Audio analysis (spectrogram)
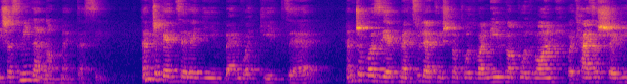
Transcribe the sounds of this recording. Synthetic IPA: eʃɛst̪mind̪ɛnːɒpmɛ̰k̚t̪ɛ̰sḭ | nɛmt͡ʃɒkɛcsɛɾɛɟːeːvbɛnvɒckeːt̪sɛr | nɛmt͡ʃɒkɒzeːrt̪mɛrt̪sylɛt̪eːʃnɒpo̞d̪vɒnːeːvnɒpo̞d̪vɒnvɒchaːzɒʃːaːɡi

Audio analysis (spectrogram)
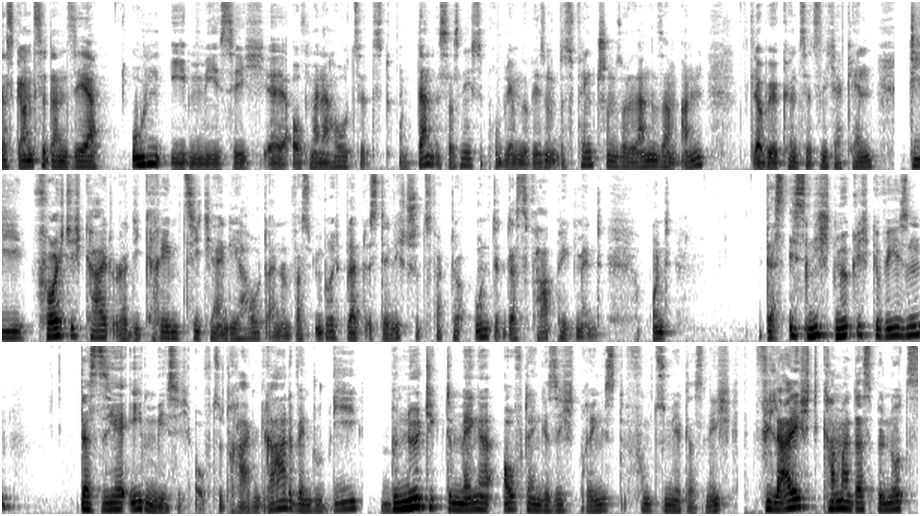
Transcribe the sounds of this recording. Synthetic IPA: d̥asɡ̥ant͡sədanzeːɐ | ʔʊneːbm̩mɛːsɪçʔɛːʔa̰ʊfmaɪnɐɦaʊtz̥ɪ̰t͡stʔʊnt̚d̥anɪ̰std̥asnɛːçstə̥pʁ̥obleːmɡəveːzn̩ʊ̰ntd̥asfɛŋk̚tʃoːnzoːlaŋzaːmʔa̰nɪçɡ̥laʊbəiːɐkʰœnənsjɛt͡snɪçtɛɐkʰɛnənd̥iːfɔʏçtɪçkʰaɪtʔo̰ːdɐdiːkʁ̥eːmt͡siːtʰjaːɪndiːɦaʊtʔa̰ɪnʊntv̥asʔyːbʁɪçb̥laɪp̚tɪ̰std̥eːɐlɪçtʃʊt͡sfak̚toːɐʊntd̥asfaɐpʰɪɡmɛ̰ntʔʊnt | d̥asɪstnɪçtmøːklɪçɡ̥əveːzn̩ | d̥asz̥eːɐʔeːbm̩mɛːsɪ̰çʔa̰ʊft͡sutʁ̥a̰ːɡŋ̩ɡəʁaːdəvɛnduːdiː | bənøːtɪktəmɛŋəʔaʊfd̥aɪnɡəzɪçt̚b̥ʁɪŋstfʊŋk̚t͡sjoniːɐt̚d̥asnɪçtfɪlaɪçtkʰanmandasb̥ənʊt͡s̩

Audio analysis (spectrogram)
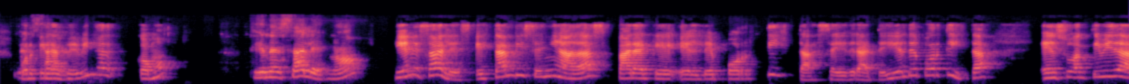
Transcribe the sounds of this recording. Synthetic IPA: po̞ɾkelazβeβiðaskomo | t̪jenesalesno | t̪je̞nesale̞sest̪and̪ise̞ɲaðaspaɾakeʔːld̪e̞po̞ɾt̪ist̪aseiðɾat̪eie̞ld̪e̞po̞ɾt̪ist̪a | ensuak̚t̪iβiða

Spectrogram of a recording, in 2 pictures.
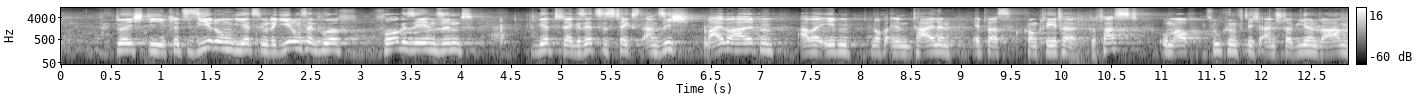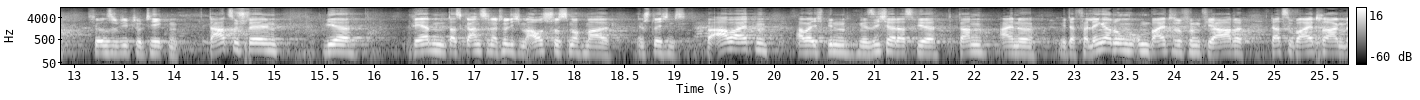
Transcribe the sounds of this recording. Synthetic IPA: d̥ʊɐçd̥iːpʁ̥ɛt͡siziːʁ̞ʊŋəndiːjɛt͡stɪmʁeɡiːʁʊŋsɛntv̥ʊɐfː | oːɐɡəzeːənzɪnt | vɪɐt̚d̥eːɐɡəzɛt͡səstʰɛksta̰nzɪçb̥aɪbəhaltn̩ʔa̰ːβɐʔeːbm̩nɔχɪ̰ntʰaɪlənʔɛtv̥askʰɔŋkʁ̥eːtɐɡ̥əfast | ʔʊmaʊxt͡suːkʰʏnftɪçʔa̰ɪnənʃtabiːlənʁaːmənfyːɐʊnzəʁəbibliotʰeːkŋ̩ | d̥aːɐt͡suʃtɛlən | viːɐ | veːɐdn̩dasɡ̥ant͡sənatʰyːɐlɪçɪmʔa̰ʊsʃʊsnɔχmaːlʔɛntʃpʁ̥ɛçn̩tb̥əʔa̰ɐbaɪtn̩ʔaːbɐɪçb̥ɪnmiːɐzɪçɐɾasv̥iːɐd̥anʔa̰ɪnə | mɪt̚d̥eːɐfɛɐlɛŋəʁʊŋʊmvaɪtəʁəfʏnfjaːʁəd̥at͡suːbaɪtʁ̥aːɡŋ̩

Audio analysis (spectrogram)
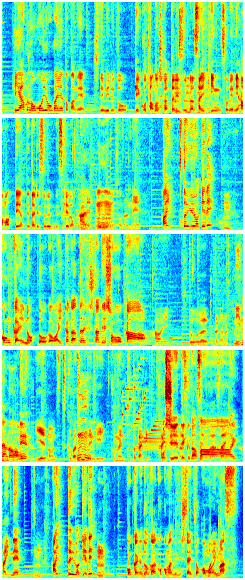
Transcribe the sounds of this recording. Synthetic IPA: hejamɯ̟no̞ːmo̞jo̞ːɡajat̪o̞kane̞ | ɕi̥t̪e̞mʲiɾɯ̟t̪o̞ke̞kːo̞ːt̪ano̞ɕi̥kat̪ːaɾʲisɨɾɯkasaikʲĩɰso̞ɾe̞ɲ̟ihamat̪ːe̞jat̪ːe̞t̪aɾʲisɨɾɯ̟̃nd̪e̞sɨ̥ke̞d̪o̞̰haiɯ̟̃ɴso̞ːd̪ane | hait̪o̞jɯ̟ːβake̞d̪e̞kõ̞ŋkaino̞d̪o̞ːɡaβ̞aikaɡad̪aɕi̥t̪ad̪e̞ɕo̞ːkahaid̪̥oːd̪at̪ːakanamʲĩnːano̞neie̞noːt͡sɨ̥t͡sɨ̥kɯbaɕɯ̃eçʲiko̞mẽ̞nt̪ot̪o̞kaɲḭkaoɕie̞t̪e̞kɯ̟d̪asaaaiihaine̞ | hait̪o̞ɯ̟ːβake̞d̪e̞ɯ̃ | kõ̞ŋkaino̞d̪o̞ːɡaako̞ko̞mad̪e̞ɲ̟iɕi̥t̪ait̪o̞̰ʔo̰mo̞imasɨ̥

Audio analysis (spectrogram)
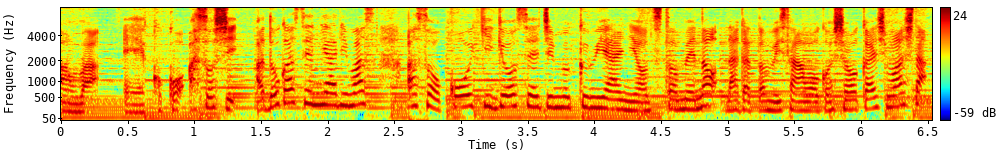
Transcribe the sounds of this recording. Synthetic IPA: ãβa̰ | eːko̞ko̞ʔaso̞ɕiad̪o̞ɡase̞ɲ̟iaɾʲimasɨ̥aso̞ko̞ːikʲiɡʲo̞ːse̞ːʑimɯ̟kɯ̟mʲiaiɲ̟io̞t͡sɨ̥t̪o̞me̞no̞naɡat̪o̞mʲisãɰ̃o̞ɡo̞ɕo̞ːkaiɕimaɕi̥t̪a

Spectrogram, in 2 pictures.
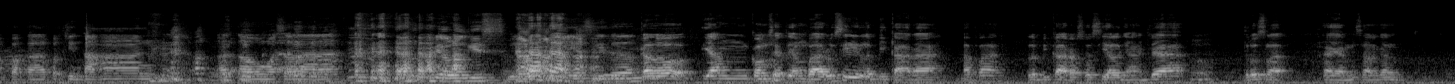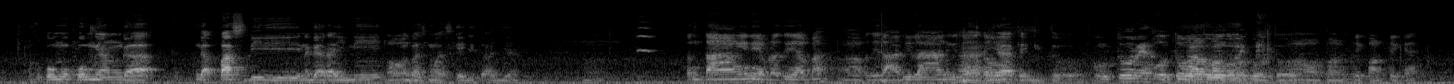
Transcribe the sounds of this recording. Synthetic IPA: apakahpərt͡ʃint̪aɦan | a̰t̪awmasala | bioloɡɪsbɡsɡit̪ukalojaŋkɔnsɛpt̪jaŋbaɾusɪhləbɪhkaɾa | apa | ləbɪhkaɾahsosialɲaːda | t̪əɾʊslah | kajaʔmisalkan | hukʊmhukʊmjaŋɡaʔ | ŋɡaʔpasdinəɡaɾainiibaɦasnəbaɦaskajaʔɡit̪uad͡ʒa | ə | t̪ənt̪aŋinijabəɾat̪iapaəkət̪idakadilanɡit̪uajakajaʔɡit̪ukult̪ʊɾjakult̪uulukult̪ʊkɔnflɪkːɔnflɪkja

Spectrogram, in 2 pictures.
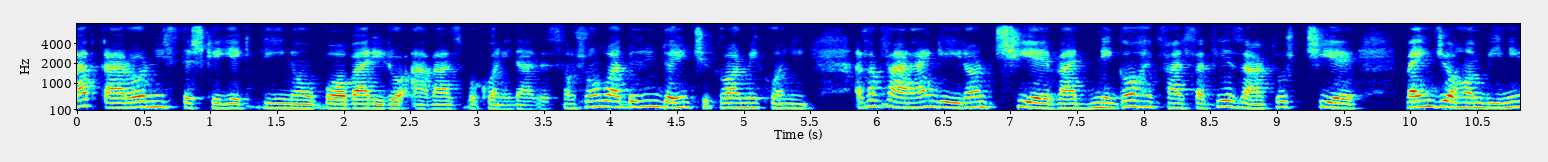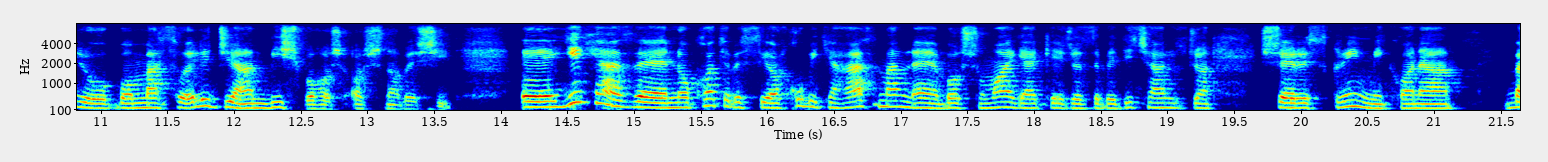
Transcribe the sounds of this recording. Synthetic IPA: æd̪ɢæɾɒːɾniːst̪e̞ʃcʰe̞jecʰd̪iːnobɒːvæɾiːɾoʔævæzbo̞kʰo̞niːd̪æze̞slɒːmʃo̞mɒːbːjæd̪be̞d̪uniːd̪d̪ɒɾiːd̪̚t͡ʃʰekʰɒːɾmiːkʰo̞niːæsænfæɾhæŋɟe̞iːɾɒːnt͡ʃʰije̞væne̞ɡɒːɦe̞fælsæfije̞zæɾt̪ʰoʃt͡ʃʰije̞væiːnd͡ʒæɦɒːnbiːniːɾobɒːmæsɒːe̞le̞d͡ʒæmbiːʃb̥eɦɒːʃɒ̰ːʃnɒːbe̞ʃḭːd̪̥ | je̞cʰiæznokʰɒːt̪ʰe̞be̞sijɒːɾxuːbiːcʰe̞ɦæst̪mænbɒːʃo̞mɒːæɟæɾcʰe̞ed͡ʒɒːze̞be̞d̪iːd̪̥ʃæhɾizd͡ʒɒːnʃeɾesɡɾinmiːkʰo̞næm

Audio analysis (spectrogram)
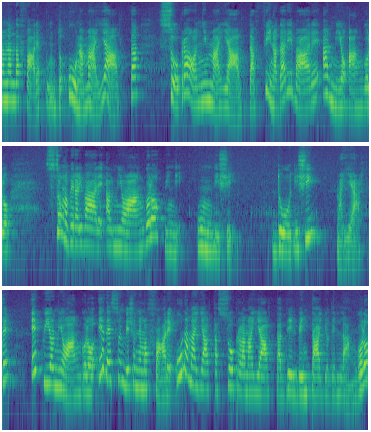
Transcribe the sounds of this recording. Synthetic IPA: onand̪afːa̰ːɾeapːunt̪ounamajːaa̰lt̪a | soːpɾaɔɲːimajːaa̰lt̪afiːnoad̪arːivaːɾeʔalmiːoʔaŋɡolo | soːnopeɾarːivaːɾeʔalmiːoaŋɡolokwind̪i | und̪it͡ʃḭ | d̪oːd̪it͡ʃi | ma̰ja̰rt̪eekːwialmiːoaŋɡoloʔead̪ɛsːoiɱveːt͡ʃeand̪jamoafːaːɾeʔunamajːalt̪asoːpɾalamajːalt̪ad̪elvent̪ajːod̪elːa̰ŋɡolo

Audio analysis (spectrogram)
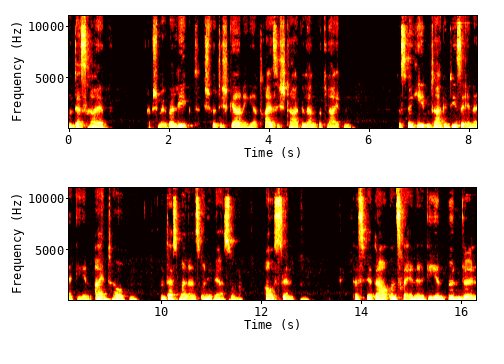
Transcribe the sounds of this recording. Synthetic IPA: ʔʊnt̚d̥ɛshalp̚ | haːbɪçmiːɐʔyːbɐleːktʔɪçv̥ʏɐdədɪçɡ̥ɛɐnəɦiːɐdʁaɪsɪçtʰaːɡəlaŋbəɡlaɪtn̩ | d̥asv̥iːɐjeːdn̩tʰaːkɪndiːzəʔenɛɐɡiːənʔaɪntʰaʊxn̩ | ʔʊnt̚d̥asmaːlʔa̰nsʔṵnivɛɐzʊm | ʔaʊsz̥ɛndn̩ | d̥asv̥iːɐdaːʔʊnzəʁə̰ʔenɛɐɡiːənbʏndl̩n

